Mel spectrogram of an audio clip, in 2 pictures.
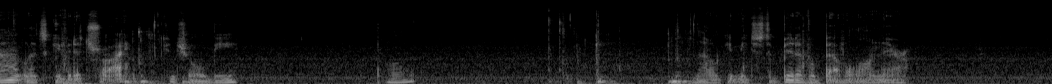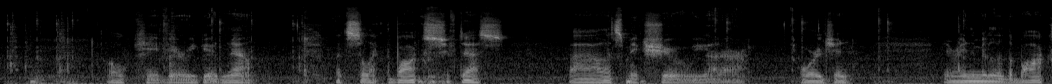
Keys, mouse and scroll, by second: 0.1 middle click, 1.4 ctrl+b, 6.0 Tab, 6.3-6.7 scroll down 1, 6.8 alt+a, 7.1-8.1 scroll down 5, 8.1 middle click, 10.9 shift+middle click, 11.2 middle click, 12.6 click, 13.0 middle click, 14.8 shift+s, 17.7 click, 20.2 middle click.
